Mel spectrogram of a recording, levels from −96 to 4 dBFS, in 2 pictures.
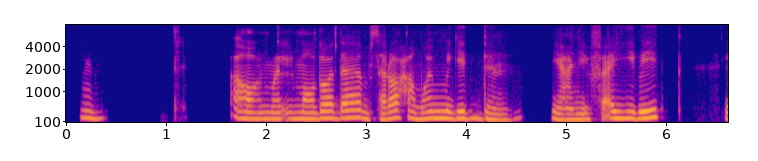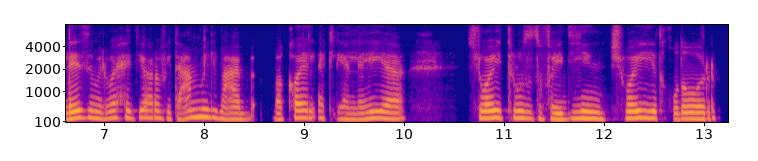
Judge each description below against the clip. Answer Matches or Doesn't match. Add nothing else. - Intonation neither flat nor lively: Doesn't match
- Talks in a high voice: Matches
